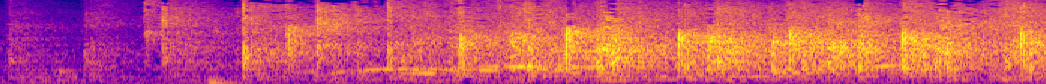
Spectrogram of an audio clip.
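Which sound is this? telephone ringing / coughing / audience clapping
audience clapping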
